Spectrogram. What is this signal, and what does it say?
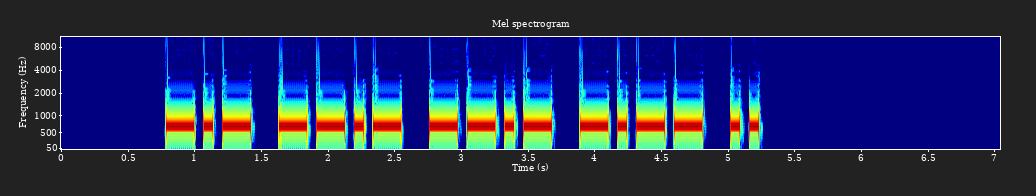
Morse code, heard as a keyed tone, about 17 wpm, 700 Hz. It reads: KQQYI
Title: Code Groups - 5 Letter:Numbers - 17wpm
